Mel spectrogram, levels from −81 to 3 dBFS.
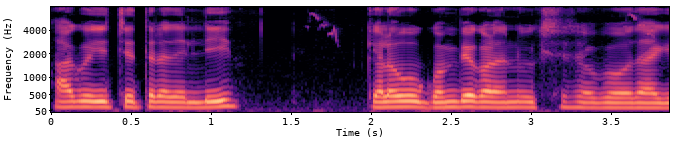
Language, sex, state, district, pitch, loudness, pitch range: Kannada, male, Karnataka, Koppal, 150 Hz, -16 LUFS, 145-160 Hz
